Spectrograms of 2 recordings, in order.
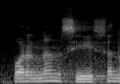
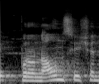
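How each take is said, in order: First: Slow, spread-out "प्रोनंसिएशन", pro-nun-si-ation; short "nun" in "प्रोनंसिएशन", syllable by syllable; slow model of "प्रोनंसिएशन" without "ow"; correct short vowel. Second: "प्रोनाउंसिएशन" as pro-noun-si-ation; wrong model, "ow" in "प्रोनाउंसिएशन"; wrong "ow" vowel. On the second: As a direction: stress the mistaken "noun" in "प्रोनाउंसिएशन". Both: Shown as a demonstration. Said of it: "ये प्रोनाउंसिएशन नहीं".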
